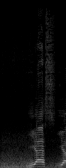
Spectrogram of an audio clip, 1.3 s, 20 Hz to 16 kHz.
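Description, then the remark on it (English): Water jets from an automatic car wash rinse cycle spray over a car on a 32-degree day with a steady, rushing hiss, briefly surging brighter, while a voice speaks over the noise. “Oh, now it's rubbing the bottom of my car. Oh, rinse. Here comes the rinse cycle.”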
